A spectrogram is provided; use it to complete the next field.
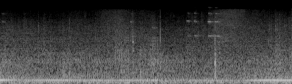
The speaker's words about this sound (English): At least his car's good for something. Careful, don't crash.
